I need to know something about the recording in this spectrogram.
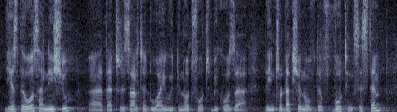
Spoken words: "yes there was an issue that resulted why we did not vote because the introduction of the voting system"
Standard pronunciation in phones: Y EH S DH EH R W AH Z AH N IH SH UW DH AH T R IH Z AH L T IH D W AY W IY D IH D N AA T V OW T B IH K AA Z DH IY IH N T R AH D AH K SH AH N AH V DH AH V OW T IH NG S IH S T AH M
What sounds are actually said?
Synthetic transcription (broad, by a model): Y EH S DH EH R W AH Z AH N IH SH UW DH AH T R IH Z AH L T IH D W AY W IY D IH D N AA T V OW T B IH K AA Z DH IY IH N T R AH D AH K SH AH N AH V DH AH V OW T IH NG S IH S T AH M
